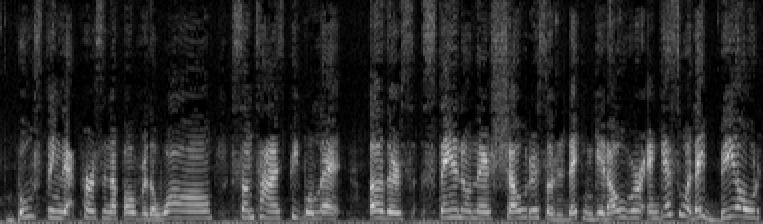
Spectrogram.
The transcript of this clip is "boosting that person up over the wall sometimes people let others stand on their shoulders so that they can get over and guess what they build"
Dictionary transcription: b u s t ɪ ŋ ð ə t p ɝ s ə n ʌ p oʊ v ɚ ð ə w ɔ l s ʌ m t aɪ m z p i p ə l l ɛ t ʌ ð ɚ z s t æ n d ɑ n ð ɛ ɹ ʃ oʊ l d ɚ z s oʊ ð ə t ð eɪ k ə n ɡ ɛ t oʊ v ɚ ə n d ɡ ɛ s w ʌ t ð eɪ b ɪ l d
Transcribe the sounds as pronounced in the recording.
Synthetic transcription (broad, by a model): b u s t ɪ ŋ ð ə t p ɝ s ə n ʌ p oʊ v ɚ ð ə w ɔ l s ʌ m t aɪ m z p i p l l ɛ t ʌ ð ɚ z s t æ n d n ð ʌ ɹ ʃ oʊ l d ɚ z s oʊ ð ə t ð eɪ k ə n ɡ ɛ t oʊ v ɚ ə n ɡ ɛ s w ʌ t ð eɪ b ɪ l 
